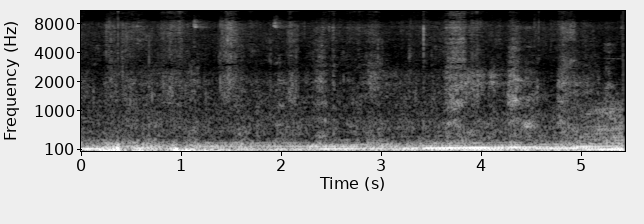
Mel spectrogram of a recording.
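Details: Komondor puppies, Tasha and Boris, at playtime: low, rumbling growl-like grumbles held steady for several seconds, broken by soft thumps and a couple of sharper knocks near the start.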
